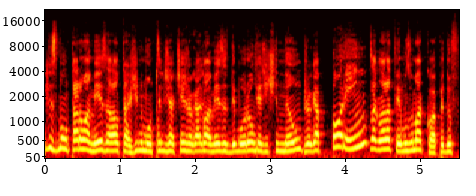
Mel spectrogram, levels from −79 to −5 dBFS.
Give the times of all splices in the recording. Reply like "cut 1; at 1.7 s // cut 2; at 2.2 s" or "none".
cut 1; at 1.5 s // cut 2; at 2.1 s // cut 3; at 2.8 s // cut 4; at 3.4 s // cut 5; at 4.3 s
